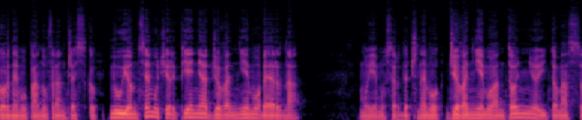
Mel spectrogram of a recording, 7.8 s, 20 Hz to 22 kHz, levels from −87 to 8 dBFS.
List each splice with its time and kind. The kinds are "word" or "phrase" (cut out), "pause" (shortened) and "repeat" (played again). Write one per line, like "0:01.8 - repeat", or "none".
0:01.3 - word
0:03.5 - word
0:05.9 - pause

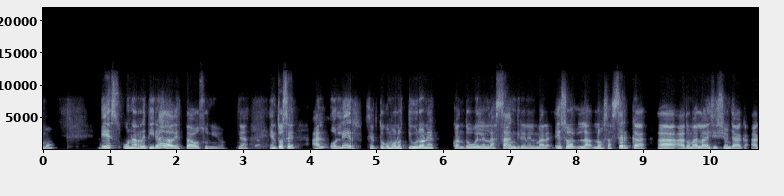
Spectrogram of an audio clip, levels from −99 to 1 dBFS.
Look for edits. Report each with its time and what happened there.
0:02.8 - pause
0:04.8 - pause
0:09.1 - pause

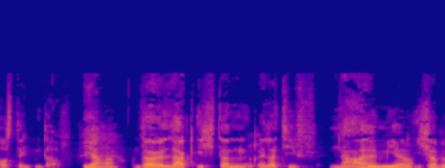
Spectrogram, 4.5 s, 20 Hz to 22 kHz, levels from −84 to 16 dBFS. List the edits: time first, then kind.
0:02.5 - word

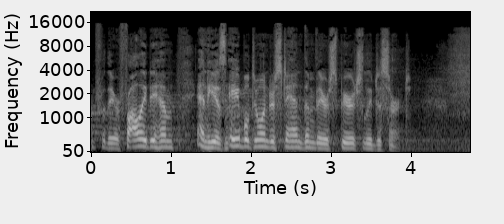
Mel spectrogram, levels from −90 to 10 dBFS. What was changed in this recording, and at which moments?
0:01.7 - word
0:02.8 - word

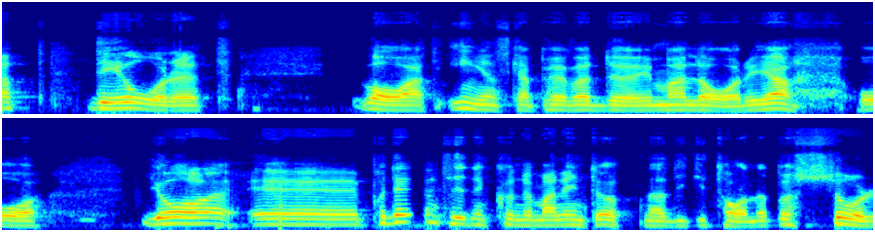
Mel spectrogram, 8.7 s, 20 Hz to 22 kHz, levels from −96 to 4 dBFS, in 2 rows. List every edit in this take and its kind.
none

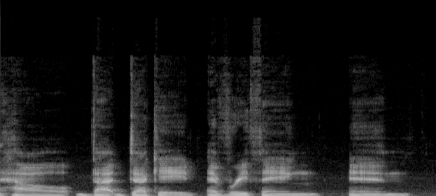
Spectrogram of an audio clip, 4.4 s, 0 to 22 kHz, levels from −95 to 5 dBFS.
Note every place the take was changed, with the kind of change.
0:02.0 - word

